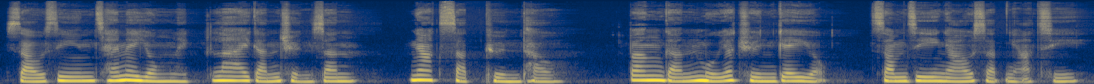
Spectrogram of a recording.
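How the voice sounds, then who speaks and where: A woman with a Hong Kong Cantonese accent, gently guiding a bedtime meditation in a calm, soothing manner. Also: fairly low pitch, slow, dry recording, studio quality. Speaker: meditation guide. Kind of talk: guided bedtime meditation narration.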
